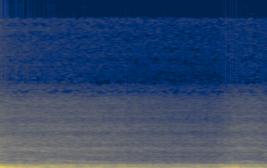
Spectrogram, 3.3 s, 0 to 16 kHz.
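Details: Nissan Micra K11 after fuel filter replacement: revs climb and drop back cleanly with a steady low rumble, no stumble or hesitation; fuel delivery sounds fine and the car feels better, the previous flat spot gone.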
